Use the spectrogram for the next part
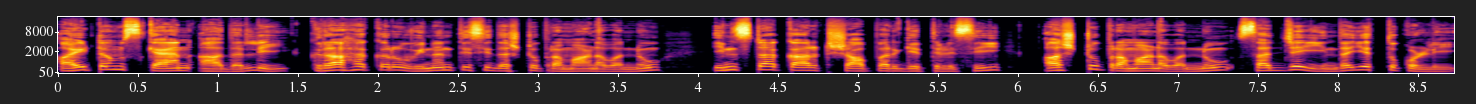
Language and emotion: Kannada, neutral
